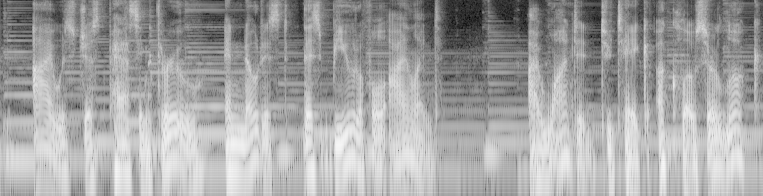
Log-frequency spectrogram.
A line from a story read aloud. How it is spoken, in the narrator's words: Claude replied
